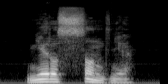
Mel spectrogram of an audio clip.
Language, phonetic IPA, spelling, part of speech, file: Polish, [ˌɲɛrɔsˈːɔ̃ndʲɲɛ], nierozsądnie, adverb, Pl-nierozsądnie.ogg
